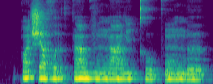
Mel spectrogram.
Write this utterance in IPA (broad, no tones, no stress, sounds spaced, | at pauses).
qʷ ə̃ ʃ a ʁʷ ə r k ã w v ə̃ ŋ ã l i kʰ o pʼ õ ŋ ə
